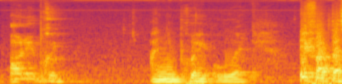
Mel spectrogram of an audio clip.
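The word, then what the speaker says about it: Ephata: Et disons, pour la chorale Efata, ce qui veut dire ça nous a été trop bien sûr, trop bénéfique dans ce sens-là.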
